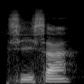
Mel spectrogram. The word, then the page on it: sisa: Apatani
